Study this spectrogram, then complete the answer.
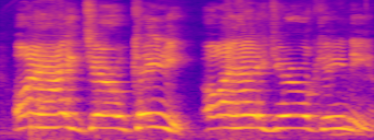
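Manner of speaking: high, loud drawn-out heckle; imitated audience yell. Poet imitates audiences yelling out at poetry readings, high mock shout. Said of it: "they yell out".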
